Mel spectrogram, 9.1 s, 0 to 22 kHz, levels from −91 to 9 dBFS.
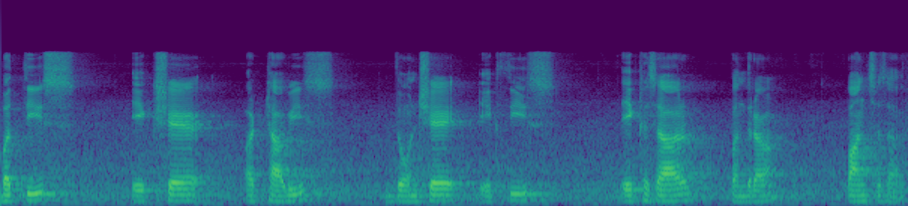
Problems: none marked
